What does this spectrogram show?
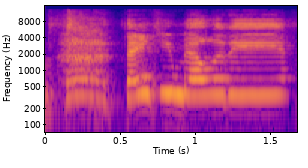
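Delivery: high, loud gasp of delight; excited thanks. Real, not acted. Mother delighted as the storm is shown. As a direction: burst out thanking her.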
